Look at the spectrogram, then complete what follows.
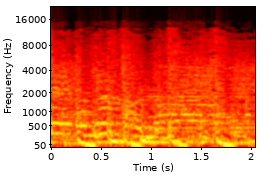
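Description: Bengali Durga Puja song playing, with a steady beat.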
